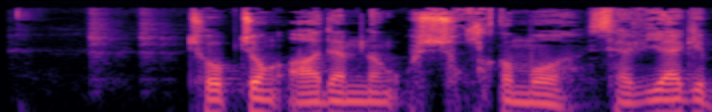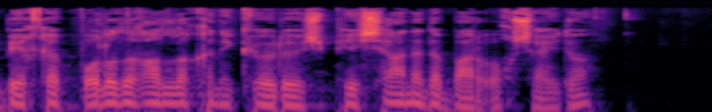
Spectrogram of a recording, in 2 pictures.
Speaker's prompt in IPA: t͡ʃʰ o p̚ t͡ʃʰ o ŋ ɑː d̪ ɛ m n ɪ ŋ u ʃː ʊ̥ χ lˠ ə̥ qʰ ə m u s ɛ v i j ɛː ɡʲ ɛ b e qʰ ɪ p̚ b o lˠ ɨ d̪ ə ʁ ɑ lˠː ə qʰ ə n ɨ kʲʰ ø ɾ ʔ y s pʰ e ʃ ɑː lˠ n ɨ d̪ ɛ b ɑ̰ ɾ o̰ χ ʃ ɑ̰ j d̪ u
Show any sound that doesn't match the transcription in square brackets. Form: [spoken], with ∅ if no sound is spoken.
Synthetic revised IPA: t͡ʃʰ o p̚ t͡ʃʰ o ŋ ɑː d̪ ɛ m n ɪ ŋ u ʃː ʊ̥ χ lˠ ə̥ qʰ ə m u s ɛ v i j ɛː ɡʲ ɛ b e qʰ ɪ p̚ b o lˠ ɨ d̪ ə ʁ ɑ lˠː ə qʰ ə n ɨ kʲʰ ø ɾ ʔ y [ʃ] pʰ e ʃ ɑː [∅] n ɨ d̪ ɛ b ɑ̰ ɾ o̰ χ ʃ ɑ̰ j d̪ u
